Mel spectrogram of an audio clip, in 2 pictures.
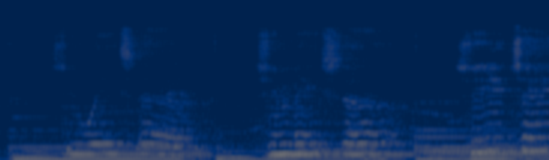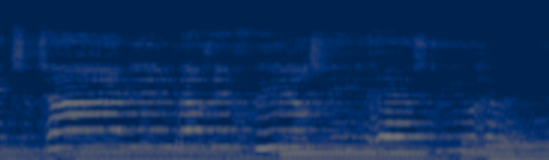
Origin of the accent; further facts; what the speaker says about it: Boston, Massachusetts, United States; You know, I'm originally from Boston, and I have to say, of course, growing up at Fenway Park, it was always my favorite ballpark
